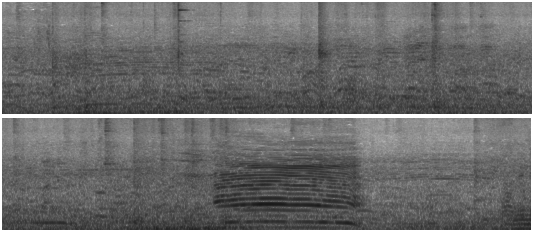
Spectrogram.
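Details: Cattle at a market where a jumbo cow went wild and traders scattered; a loud harmonic moo rises near the end and lasts about a second, over a dense crowd murmur, clatter and background music.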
